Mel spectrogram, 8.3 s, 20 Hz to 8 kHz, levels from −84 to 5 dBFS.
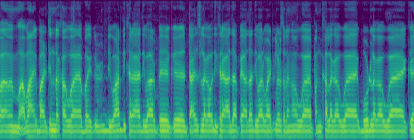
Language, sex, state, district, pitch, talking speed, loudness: Hindi, male, Bihar, West Champaran, 110 Hz, 275 wpm, -12 LUFS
